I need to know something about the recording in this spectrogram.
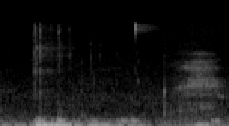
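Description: A few faint clicks and soft low knocks from a stylus on a pen tablet as a number is handwritten.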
